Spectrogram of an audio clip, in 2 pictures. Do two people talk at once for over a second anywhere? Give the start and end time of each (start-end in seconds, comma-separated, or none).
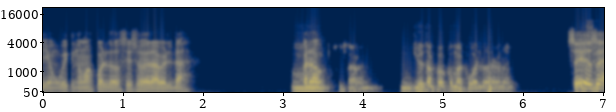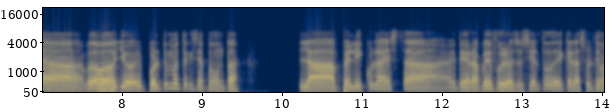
6.5-8.2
